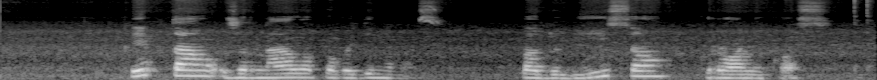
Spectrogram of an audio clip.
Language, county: Lithuanian, Vilnius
